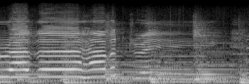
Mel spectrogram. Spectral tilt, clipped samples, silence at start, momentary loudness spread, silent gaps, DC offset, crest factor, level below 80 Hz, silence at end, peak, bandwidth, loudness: -4 dB/octave; under 0.1%; 0 s; 10 LU; none; 0.2%; 14 dB; -38 dBFS; 0 s; 0 dBFS; 19 kHz; -13 LUFS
